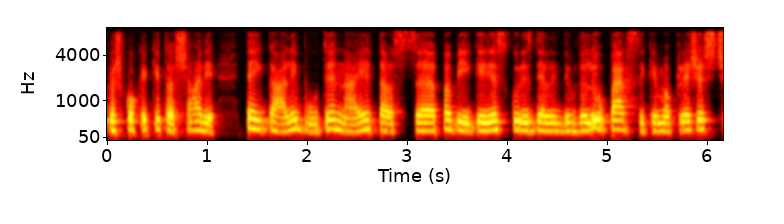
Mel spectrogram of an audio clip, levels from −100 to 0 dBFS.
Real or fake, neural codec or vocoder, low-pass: fake; codec, 16 kHz, 0.4 kbps, LongCat-Audio-Codec; 7.2 kHz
